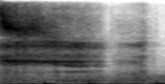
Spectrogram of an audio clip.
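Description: A forceful hissing exhale through the teeth while flexing, lasting about a second and a half, over background music with a deep, regular bass beat.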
